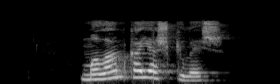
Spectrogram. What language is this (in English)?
Mari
